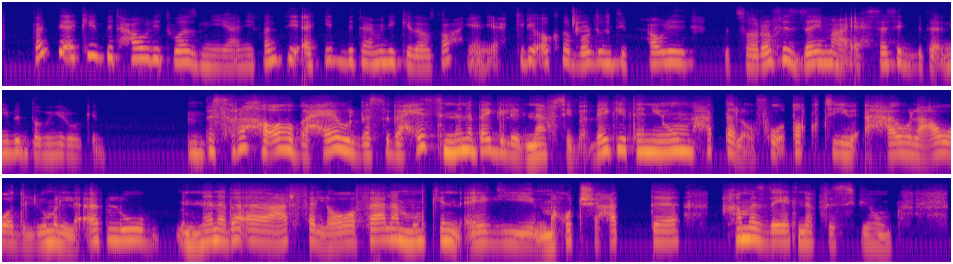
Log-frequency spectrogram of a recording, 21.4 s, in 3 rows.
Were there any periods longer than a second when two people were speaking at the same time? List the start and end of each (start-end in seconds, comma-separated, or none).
none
